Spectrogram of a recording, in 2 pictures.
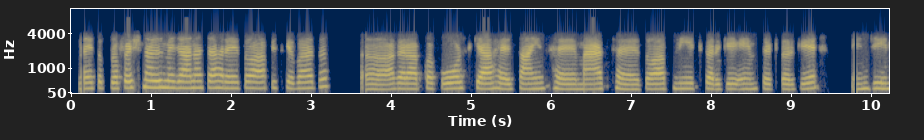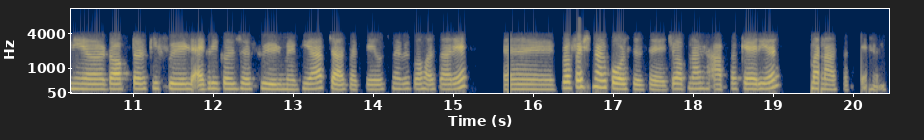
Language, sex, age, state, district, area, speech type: Urdu, female, 18-30, Telangana, Hyderabad, urban, conversation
